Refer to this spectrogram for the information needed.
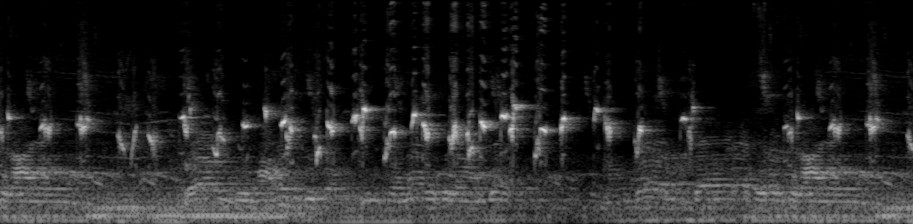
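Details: Sooty-headed bulbul pouring out dense, rapid 'ropel' song used as a singing lure: clustered bright whistled notes peaking midway, over a noticeable low droning hum.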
